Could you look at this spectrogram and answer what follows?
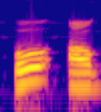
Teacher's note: ओ औ का उच्चारण स्थान कंठ और ओष्ठ दोनों होता है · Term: कंठोष्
